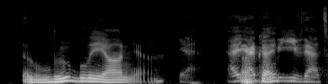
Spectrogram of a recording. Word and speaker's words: Ljubljana: It's Ljubljana. Ljubljana.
